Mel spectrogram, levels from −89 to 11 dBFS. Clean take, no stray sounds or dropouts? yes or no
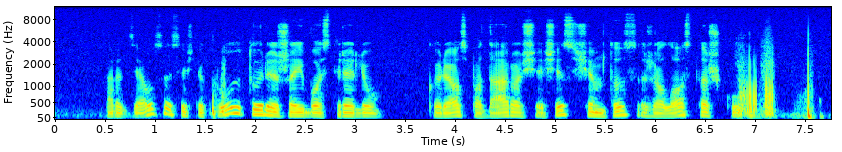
yes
